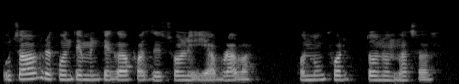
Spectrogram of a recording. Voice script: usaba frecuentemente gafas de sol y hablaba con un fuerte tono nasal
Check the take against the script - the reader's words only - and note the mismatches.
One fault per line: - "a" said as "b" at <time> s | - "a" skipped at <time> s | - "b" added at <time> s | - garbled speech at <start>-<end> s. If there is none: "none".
none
